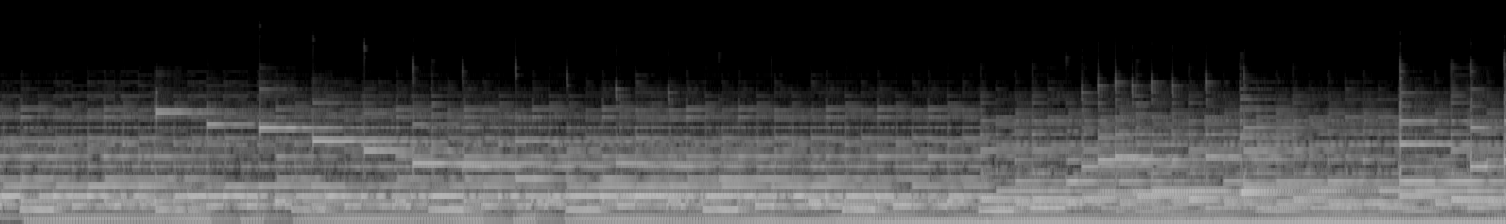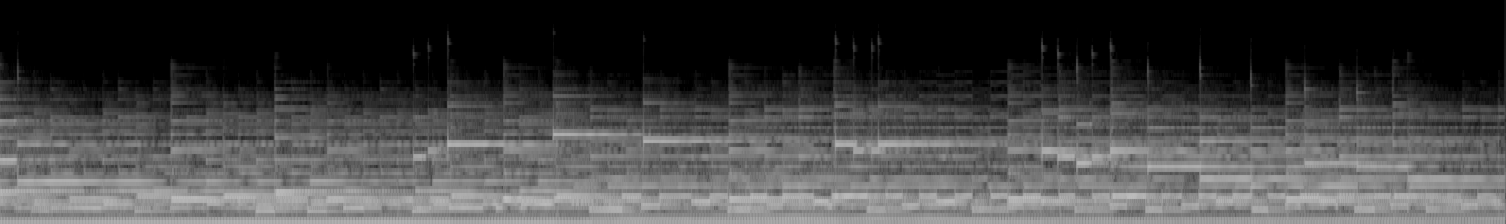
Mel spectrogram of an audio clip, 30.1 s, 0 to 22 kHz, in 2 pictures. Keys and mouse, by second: 0.1 click, 2.9 Delete, 4.3 click, 6.2 click, 7.0 click, 8.0 click, 8.2 click, 9.5 click, 10.8 click, 11.8 click, 12.9 click, 13.7 click, 14.9 click, 16.0 click, 17.6 click, 18.4 click, 19.1 click, 19.3 click, 20.1 click, 21.4 click, 22.1 click, 25.0 click, 25.8 click, 27.0 click.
